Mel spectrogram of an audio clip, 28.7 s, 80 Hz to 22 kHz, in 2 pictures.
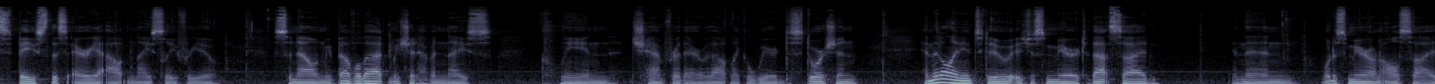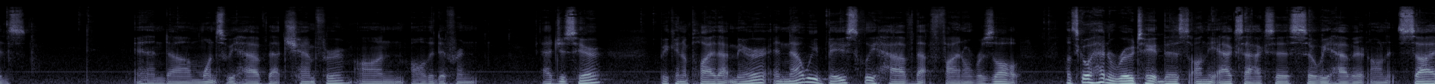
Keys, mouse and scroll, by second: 1.1 Tab, 1.6 click, 2.0 alt+click, 2.6 ctrl+b, 3.5 ctrl+click, 3.8 Tab, 5.3-7.4 drag, 7.7 scroll down 1, 8.1 middle click, 8.6 scroll down 1, 8.8-9.5 middle drag, 9.8 alt+x, 10.6 alt+x, 10.6 click, 11.2-12.5 middle drag, 13.5 click, 13.8 middle drag, 14.5 alt+x, 15.1 click, 16.0 click, 16.3-17.1 middle drag, 17.6-18.7 middle drag, 19.1 middle drag, 20.7 click, 21.3 click, 21.8-22.2 middle drag, 22.7 alt+a, 22.9 middle drag, 23.4 middle click, 24.7 click, 25.2 middle click, 26.0 r, 26.8 9, 26.8 0, 27.4 Return, 28.3-28.7 middle drag.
